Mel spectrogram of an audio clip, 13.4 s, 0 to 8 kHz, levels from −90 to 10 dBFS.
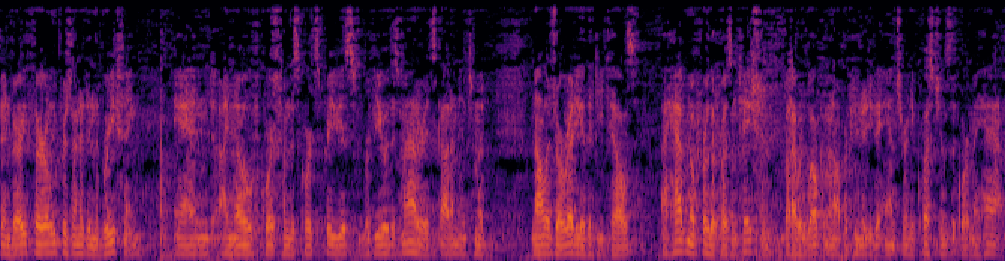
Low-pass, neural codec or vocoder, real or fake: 7.2 kHz; codec, 16 kHz, 8 kbps, FreqCodec, larger model; fake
